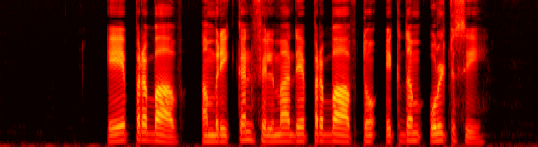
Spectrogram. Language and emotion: Punjabi, neutral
